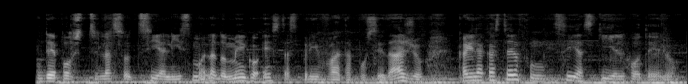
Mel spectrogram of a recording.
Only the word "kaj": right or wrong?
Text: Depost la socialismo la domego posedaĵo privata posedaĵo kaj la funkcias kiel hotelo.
right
